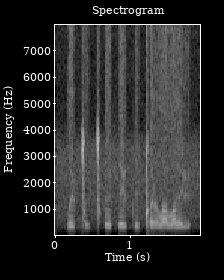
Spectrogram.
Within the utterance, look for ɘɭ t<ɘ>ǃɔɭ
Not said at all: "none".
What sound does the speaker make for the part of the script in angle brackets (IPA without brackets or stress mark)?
ɘ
